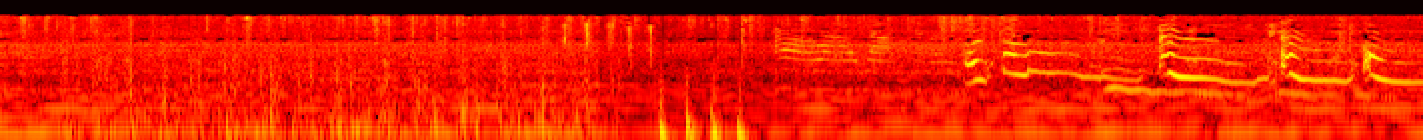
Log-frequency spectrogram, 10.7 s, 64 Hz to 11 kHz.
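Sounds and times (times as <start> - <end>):
dull thumps: 0.2 - 5.8
person imitating a puppy or coyote with whimpers and howls: 5.8 - 10.6.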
